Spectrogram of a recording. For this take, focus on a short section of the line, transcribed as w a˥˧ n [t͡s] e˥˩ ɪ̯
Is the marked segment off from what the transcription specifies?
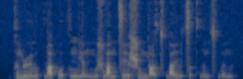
no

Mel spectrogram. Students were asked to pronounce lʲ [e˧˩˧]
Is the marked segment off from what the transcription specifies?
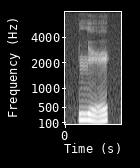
no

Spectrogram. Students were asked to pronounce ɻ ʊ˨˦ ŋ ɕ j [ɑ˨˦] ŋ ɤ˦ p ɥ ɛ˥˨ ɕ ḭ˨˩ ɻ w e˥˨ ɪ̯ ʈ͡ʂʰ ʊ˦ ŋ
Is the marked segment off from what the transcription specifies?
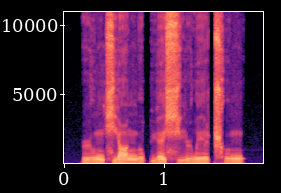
yes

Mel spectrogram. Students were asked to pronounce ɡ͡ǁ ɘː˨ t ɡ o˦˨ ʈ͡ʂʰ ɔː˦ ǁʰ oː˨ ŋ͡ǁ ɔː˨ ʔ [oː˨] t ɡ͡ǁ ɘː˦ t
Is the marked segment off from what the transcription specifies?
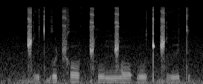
yes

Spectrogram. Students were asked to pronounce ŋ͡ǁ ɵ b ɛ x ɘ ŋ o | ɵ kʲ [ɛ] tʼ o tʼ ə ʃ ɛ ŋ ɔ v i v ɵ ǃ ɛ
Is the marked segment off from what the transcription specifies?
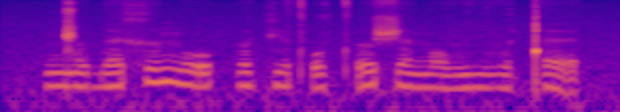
yes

